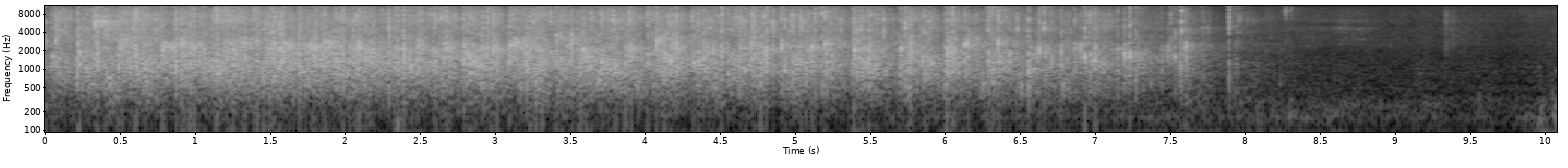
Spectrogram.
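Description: Audience applauding, loud and steady, dying away about eight seconds in.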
